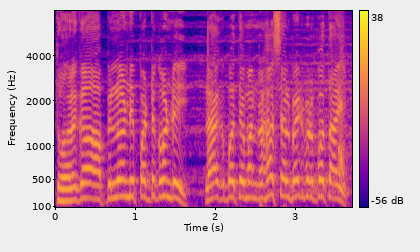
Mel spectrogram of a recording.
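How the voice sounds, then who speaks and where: Casting: greedy, scheming cartoon businessman villain, high voice, bossy bluster, music behind. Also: fairly even intonation, fast, pushed and bright. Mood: threatening. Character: scheming, greedy male phone company villain. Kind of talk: Telugu cartoon dub acting.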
